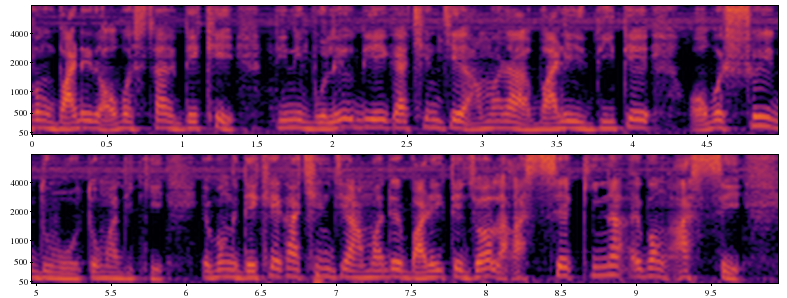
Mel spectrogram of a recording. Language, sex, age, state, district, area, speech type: Bengali, male, 60+, West Bengal, Paschim Medinipur, rural, spontaneous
